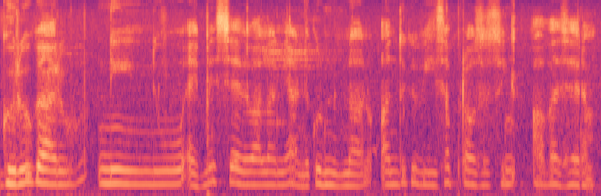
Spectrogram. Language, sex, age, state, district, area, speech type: Telugu, female, 18-30, Telangana, Hyderabad, urban, spontaneous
